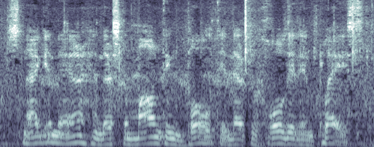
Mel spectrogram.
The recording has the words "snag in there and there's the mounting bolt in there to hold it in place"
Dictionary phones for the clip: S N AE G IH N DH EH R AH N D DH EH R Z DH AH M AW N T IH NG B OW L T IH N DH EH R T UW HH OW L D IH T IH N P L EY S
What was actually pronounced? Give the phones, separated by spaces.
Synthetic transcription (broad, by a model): S N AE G IH N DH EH R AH N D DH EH R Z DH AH M AW N T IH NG B OW L T IH N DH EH R T UW HH OW L D IH T IH N P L EY S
